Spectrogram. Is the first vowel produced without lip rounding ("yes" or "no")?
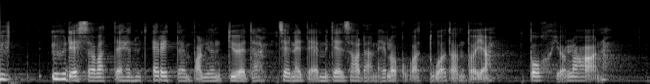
no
